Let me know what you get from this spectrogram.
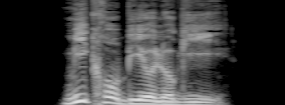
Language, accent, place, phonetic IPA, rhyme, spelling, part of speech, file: German, Germany, Berlin, [ˈmiːkʁobioloˌɡiː], -iː, Mikrobiologie, noun, De-Mikrobiologie.ogg
- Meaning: microbiology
